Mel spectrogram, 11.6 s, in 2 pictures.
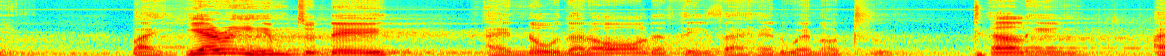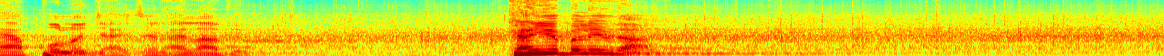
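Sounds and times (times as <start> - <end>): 
speech: 0.7 - 7.3, 8.4 - 9.3
audience clapping: 5.8 - 11.6.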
